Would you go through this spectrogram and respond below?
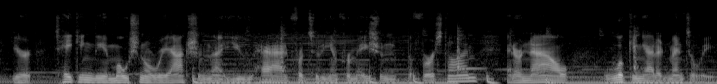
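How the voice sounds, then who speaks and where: A very low-voiced man from Brooklyn hosts a tarot livestream, talking loosely and circling back on himself with plenty of ums and restarts. Music plays clearly underneath him the whole time. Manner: rambling, lots of fillers and restarts. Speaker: tarot channel host. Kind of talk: casual livestream talk.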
